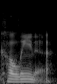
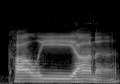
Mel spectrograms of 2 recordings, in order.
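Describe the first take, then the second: First: The name is said without the extra 'a' sound. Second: The name is said with an extra 'a' sound. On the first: The speaker calls it wrong. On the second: The speaker calls it right.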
